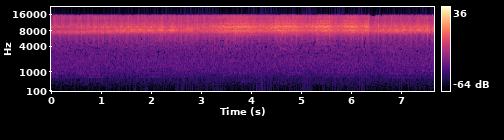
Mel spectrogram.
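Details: A summer meadow chorus of grasshoppers in the countryside: an unbroken, very high, hissing stridulation, steady throughout with a small dip in loudness toward the end.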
